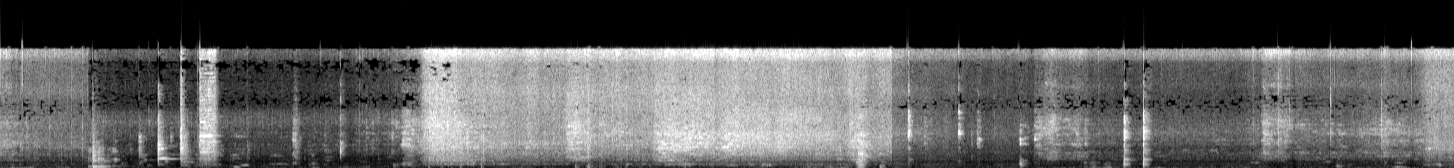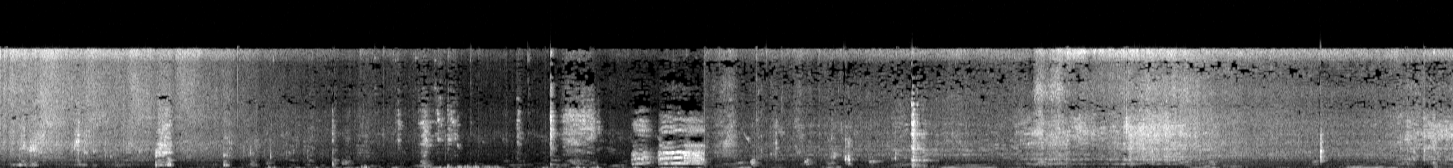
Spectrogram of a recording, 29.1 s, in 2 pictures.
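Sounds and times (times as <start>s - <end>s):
frying sizzle: 0.0s - 29.0s
metal spatula scraping a wok: 1.0s - 2.3s, 3.9s - 11.5s, 12.6s - 17.2s, 17.8s - 20.6s, 21.7s - 26.6s, 28.4s - 29.0s.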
